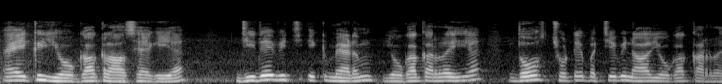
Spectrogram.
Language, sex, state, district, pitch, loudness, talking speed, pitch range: Punjabi, male, Punjab, Pathankot, 170 Hz, -17 LUFS, 190 wpm, 155-190 Hz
